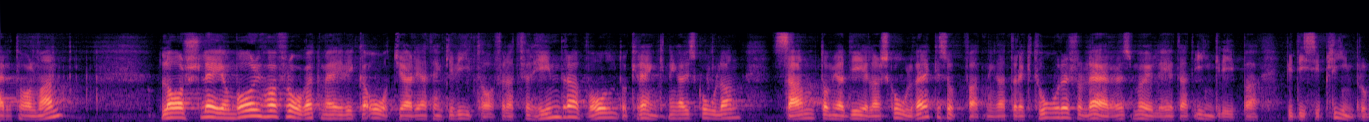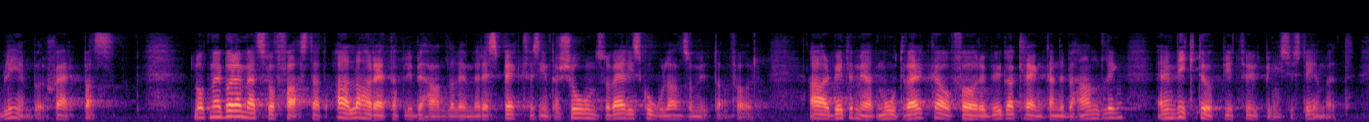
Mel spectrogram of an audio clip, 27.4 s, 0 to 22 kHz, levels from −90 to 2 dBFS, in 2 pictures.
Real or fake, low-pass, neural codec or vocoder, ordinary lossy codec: real; 7.2 kHz; none; AAC, 48 kbps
